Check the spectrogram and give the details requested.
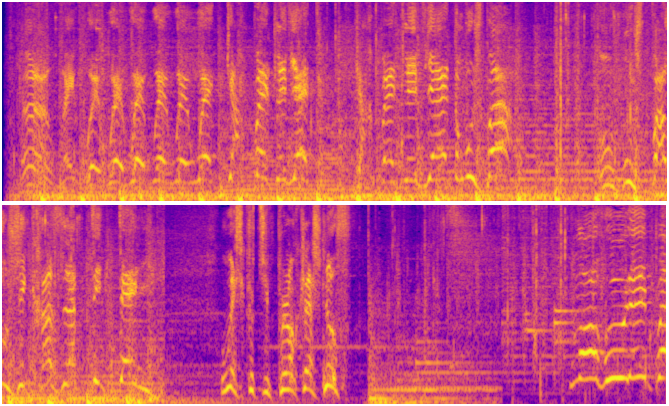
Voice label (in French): DOUBLAGE; TONERRE SOUS LES TROPIQUES; JACK BLACK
